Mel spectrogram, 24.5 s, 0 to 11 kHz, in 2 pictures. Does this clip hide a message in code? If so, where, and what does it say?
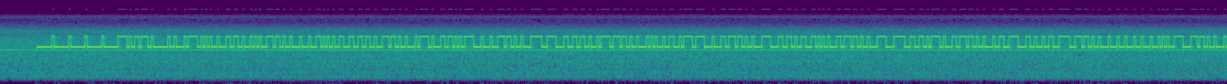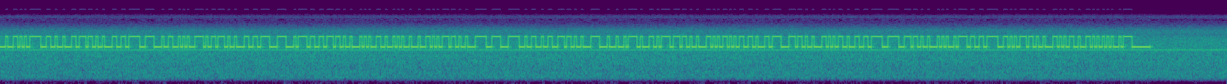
Yes: RTTY (45.45 baud, 850 Hz shift) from 0.4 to 23.8 s, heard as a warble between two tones, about 2050 Hz centre, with radio static and a steady whistle near 1440 Hz. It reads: 36706 14280 37491 59803 62397 98247 95837 29025 11169 14507 85926 89938 60614 59522 91373 44879 40855 63854 40463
